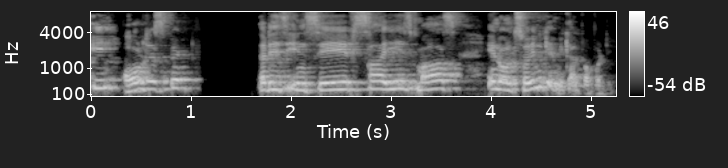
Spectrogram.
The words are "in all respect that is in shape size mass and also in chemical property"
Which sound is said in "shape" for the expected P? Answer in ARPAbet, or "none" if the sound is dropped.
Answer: F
